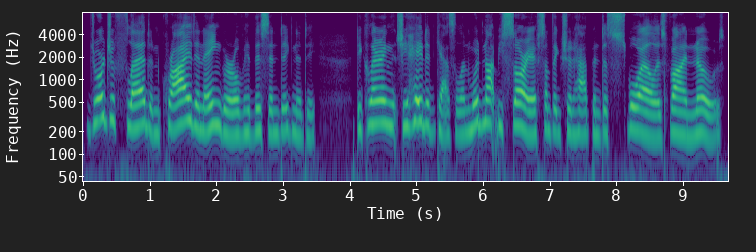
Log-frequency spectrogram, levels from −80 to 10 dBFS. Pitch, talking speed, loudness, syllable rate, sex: 210 Hz, 175 wpm, -19 LUFS, 4.7 syllables/s, female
